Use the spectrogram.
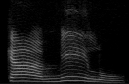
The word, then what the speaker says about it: Camilo: Camilo, Camilo. Ó, qual sílaba aí a pró demorou mais pronunciando, ó? Camilo, Camilo. Então a sílaba mais forte é o mi, não é?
